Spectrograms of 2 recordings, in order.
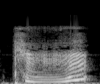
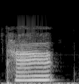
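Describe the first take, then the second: First: The pitch dips down then rises slightly. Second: The pitch stays high and level. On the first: "O terceiro desce e sobe um pouquinho" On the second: "O primeiro é estável"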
